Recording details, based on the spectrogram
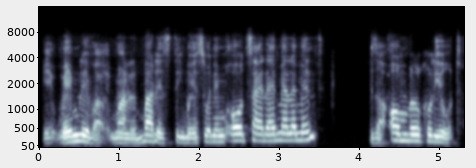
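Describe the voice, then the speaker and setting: Man, Jamaican accent, patois storytelling, fairly high voice, dry close sound. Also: brisk, dry recording, highs cut off. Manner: storytelling, heavy patois, repeats phrases. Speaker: podcast co-host. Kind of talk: casual chat.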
